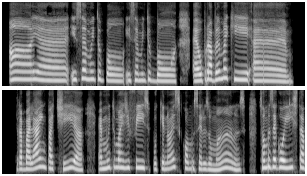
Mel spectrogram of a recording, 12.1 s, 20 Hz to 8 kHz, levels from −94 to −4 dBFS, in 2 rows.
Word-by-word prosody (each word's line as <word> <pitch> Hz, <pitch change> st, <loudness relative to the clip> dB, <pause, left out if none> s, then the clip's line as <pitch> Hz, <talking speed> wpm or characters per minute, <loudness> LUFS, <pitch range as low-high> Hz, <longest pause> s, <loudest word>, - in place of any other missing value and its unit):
Ai, 270 Hz, +1 st, +3 dB
é, 230 Hz, -3 st, +1 dB
isso 265 Hz, +3 st, -2 dB
é 300 Hz, -, +5 dB
muito 275 Hz, 0 st, -2 dB
bom, 220 Hz, -3 st, -1 dB
isso 225 Hz, +1 st, -6 dB
é -, -, +1 dB
muito 230 Hz, +2 st, -3 dB
bom! 210 Hz, -1 st, 0 dB, 0.4 s
Eh, 210 Hz, +1 st, +4 dB
o 220 Hz, -, +4 dB
problema 265 Hz, +4 st, +3 dB
é -, -, 0 dB
que, 260 Hz, -4 st, +1 dB
eh, 215 Hz, -2 st, +1 dB, 0.6 s
trabalhar 210 Hz, +4 st, +3 dB
empatia 230 Hz, -5 st, 0 dB, 0.3 s
é 215 Hz, -, -1 dB
muito 255 Hz, +5 st, -2 dB
mais 265 Hz, -2 st, +1 dB
difícil, 255 Hz, -1 st, 0 dB
porque 205 Hz, +2 st, -4 dB
nós, 255 Hz, +7 st, -2 dB
como 225 Hz, -2 st, -5 dB
seres 205 Hz, -2 st, -3 dB
humanos, 195 Hz, +1 st, -2 dB, 0.3 s
somos 265 Hz, +2 st, +1 dB
egoísta 265 Hz, -1 st, +2 dB
235 Hz, 145 wpm, -20 LUFS, 215-265 Hz, 0.6 s, é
